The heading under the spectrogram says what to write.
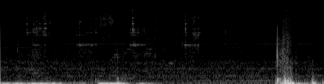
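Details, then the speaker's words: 2007 Infiniti M35 driver-side front wheel hub, removed old hub spun by hand versus the new one; loose metallic clinks and rattling from worn bearings, hub being replaced; wheel bearing rattle. "Alright, versus the old one that we can hear it rattling."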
